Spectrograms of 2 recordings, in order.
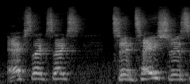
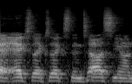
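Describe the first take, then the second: First: The name ends with a 'shus' sound. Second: The name ends with a 'see-on' sound. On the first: The speaker calls it wrong. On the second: The speaker calls it right.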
